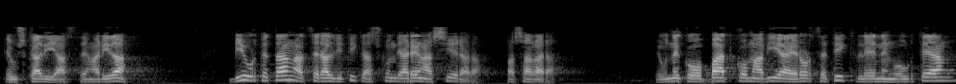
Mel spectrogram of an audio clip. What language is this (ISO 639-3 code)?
eus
